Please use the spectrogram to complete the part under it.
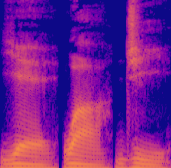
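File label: "yewaji", concatenated syllables; Affixing experiment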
